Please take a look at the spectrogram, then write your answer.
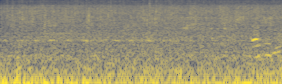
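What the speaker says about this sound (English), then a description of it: "rain is created by an overhead sprinkler hidden from view" Artificial rain from a hidden overhead sprinkler on a Universal Studios Hollywood set, with water sprayed straight up and falling back like rain, makes a steady, even hiss of falling water throughout.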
